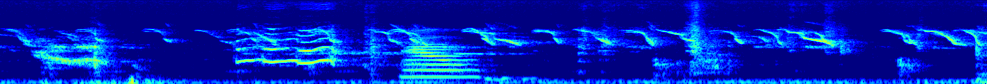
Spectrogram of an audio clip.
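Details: Black-capped lory giving loud harmonic, wavering calls amid a busy chorus of short high chirps from many other birds over a low constant hum.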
